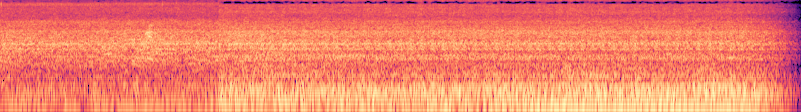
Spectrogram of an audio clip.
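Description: Voices outdoors for the first few seconds. Then, about three seconds in, a sudden change to a steady low engine rumble from a waiting coach bus and its police motorcycle escort, fading out at the very end.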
